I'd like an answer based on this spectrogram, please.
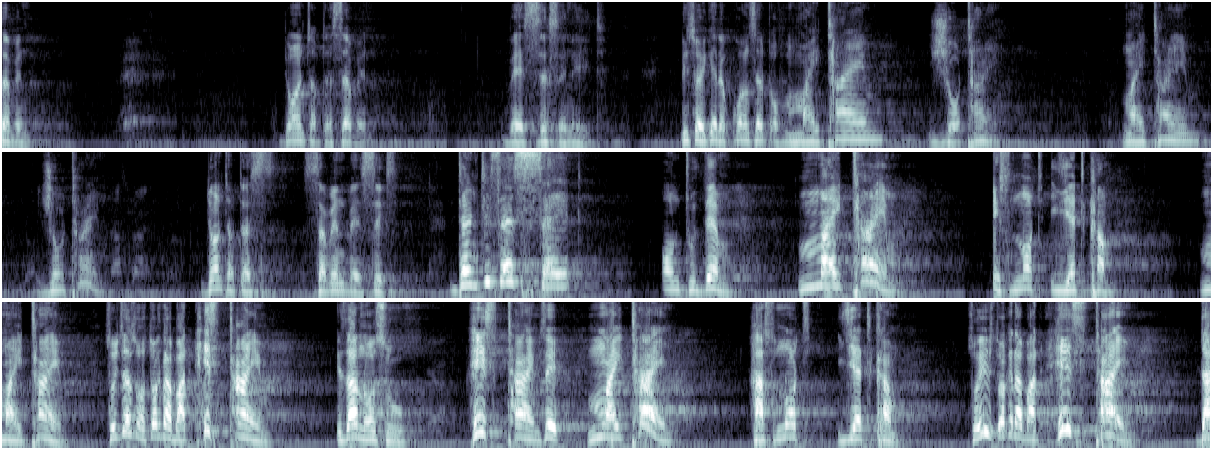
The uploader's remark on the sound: Preached at Loyalty House, Abbey, Dahwenya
